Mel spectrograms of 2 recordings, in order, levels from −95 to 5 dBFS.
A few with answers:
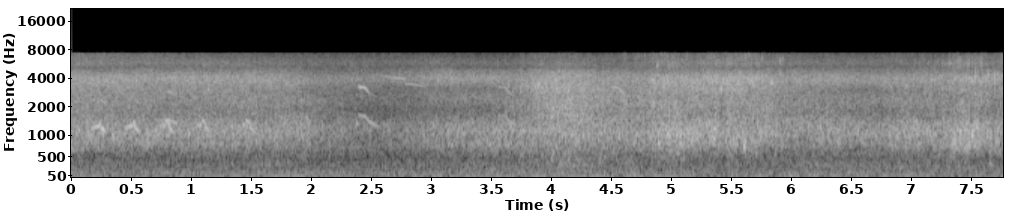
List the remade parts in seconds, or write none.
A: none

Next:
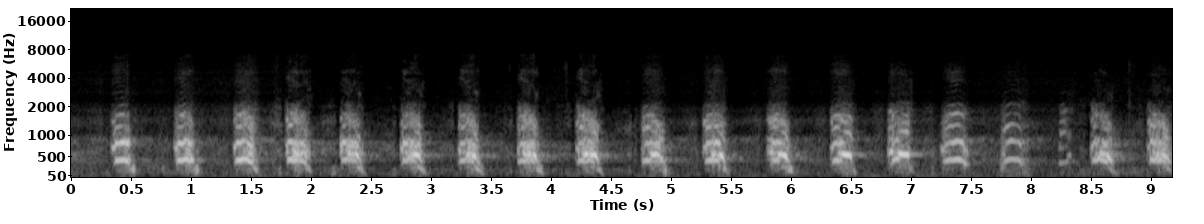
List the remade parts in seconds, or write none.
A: 0.0-1.7 (autoencoder, DAC-VAE); 4.7-8.4

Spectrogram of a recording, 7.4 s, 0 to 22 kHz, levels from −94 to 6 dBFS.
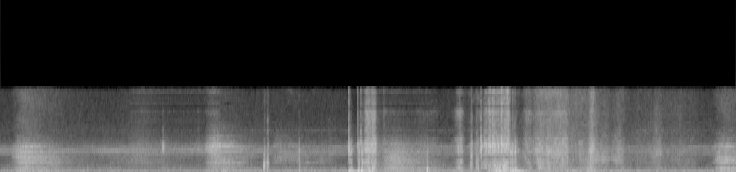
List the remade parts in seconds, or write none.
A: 1.3-2.2 (autoencoder, DAC-VAE); 3.6-4.3

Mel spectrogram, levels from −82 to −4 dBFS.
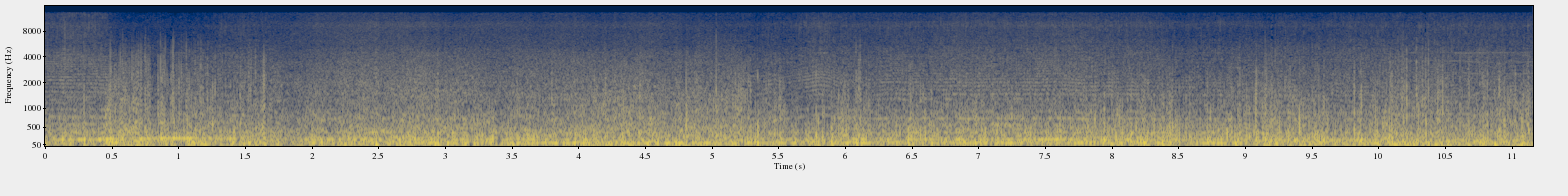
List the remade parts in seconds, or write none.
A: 1.7-5.2 (autoencoder, DAC-VAE)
